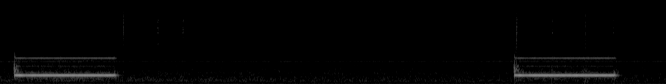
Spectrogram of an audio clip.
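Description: Telephone line tones sound while someone tries to call a person back. Two steady, buzzy one-second tones stand out alone, about four seconds apart, with faint clicks and a low hiss in between.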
